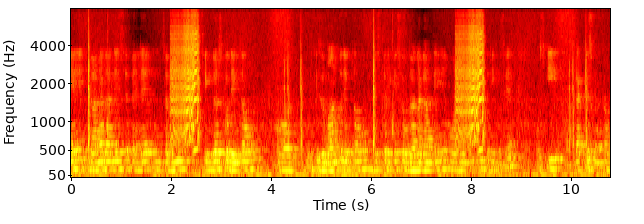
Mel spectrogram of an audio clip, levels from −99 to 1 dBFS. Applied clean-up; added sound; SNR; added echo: none; Squeak; 4 dB; reverberation time 1.3 s.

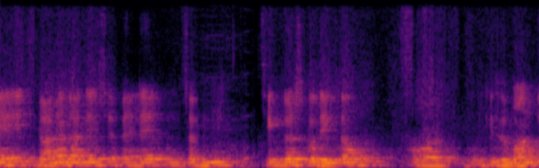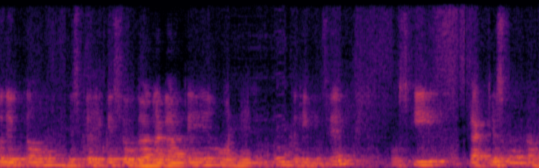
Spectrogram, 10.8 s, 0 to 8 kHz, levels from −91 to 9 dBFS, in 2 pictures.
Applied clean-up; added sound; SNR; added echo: neural separator model SepFormer DNS4.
